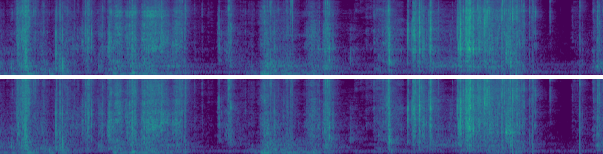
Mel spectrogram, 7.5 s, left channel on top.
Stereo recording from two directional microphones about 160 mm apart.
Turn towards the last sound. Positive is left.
turn(degrees=0)  # may be behind; listen again after turning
